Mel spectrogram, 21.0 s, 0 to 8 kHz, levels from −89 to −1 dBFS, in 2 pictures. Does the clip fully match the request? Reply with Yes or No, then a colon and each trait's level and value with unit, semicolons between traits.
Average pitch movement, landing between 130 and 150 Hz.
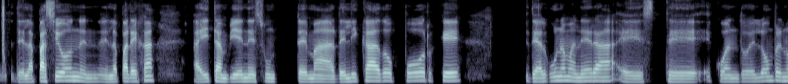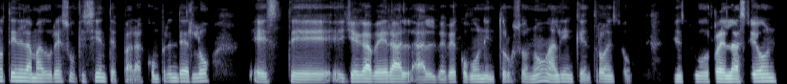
No: average, 3.2 semitones; low, 115 Hz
